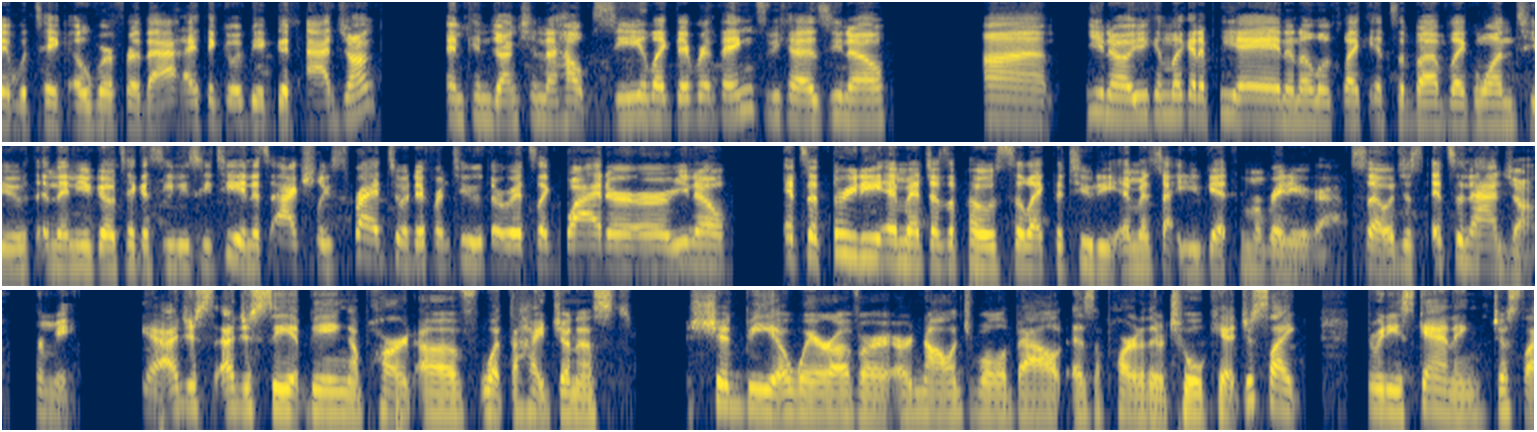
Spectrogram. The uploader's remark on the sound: LIVE from Smilecon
